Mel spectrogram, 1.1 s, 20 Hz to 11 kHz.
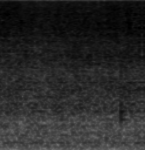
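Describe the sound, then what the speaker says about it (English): Cut-up bacon strips sizzle steadily in a frying pan, a soft continuous crackling hiss with no voices. "I've got 2 strips of bacon that I've cut up and just cooking here in my pan"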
